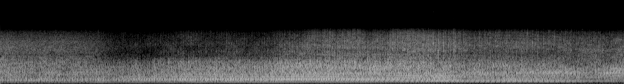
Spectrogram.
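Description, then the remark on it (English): A loud propeller-plane engine roars steadily, swelling in intensity partway through as the plane is gunned off the ground for takeoff, with no voices present. “We reach the plane, yank open the door and dive in. Frank guns it off the ground just in time.”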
